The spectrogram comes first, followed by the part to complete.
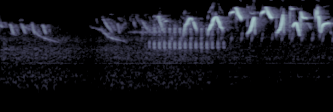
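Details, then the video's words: Indigo bunting singing: faint thin slurred notes, a brief buzzy trill, then loud bright paired upslurred whistles repeated rapidly to the end. "Indigo bunting sound | call"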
